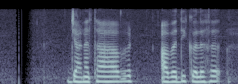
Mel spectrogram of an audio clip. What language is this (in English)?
Sinhala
